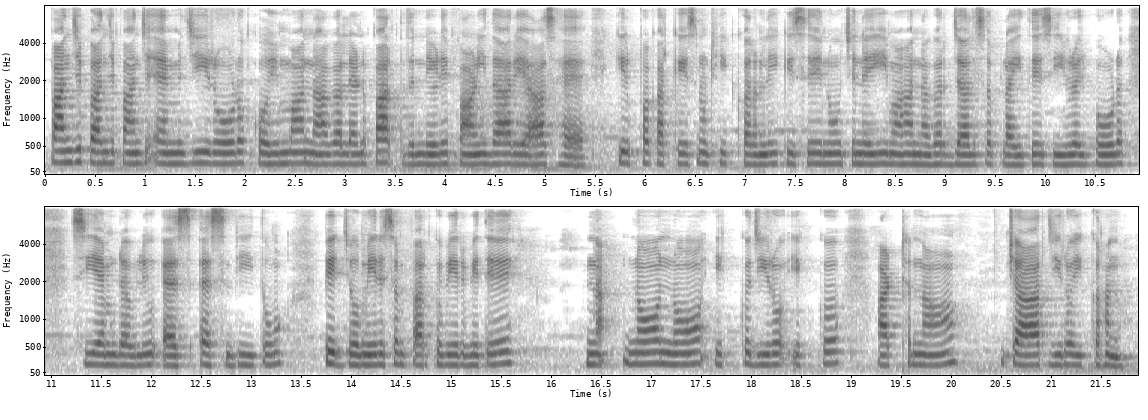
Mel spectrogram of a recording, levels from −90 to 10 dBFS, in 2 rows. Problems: constant background noise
